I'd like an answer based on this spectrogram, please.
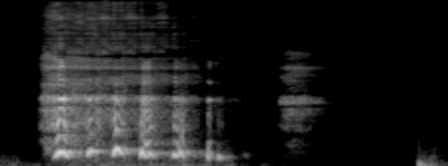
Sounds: Laughter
